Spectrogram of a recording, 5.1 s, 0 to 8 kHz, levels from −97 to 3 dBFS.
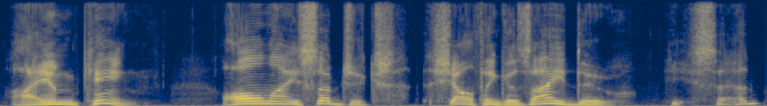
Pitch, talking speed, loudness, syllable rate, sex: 160 Hz, 150 wpm, -18 LUFS, 3.7 syllables/s, male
